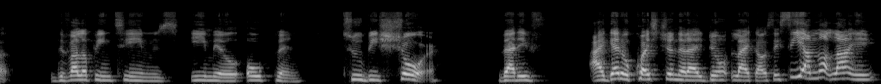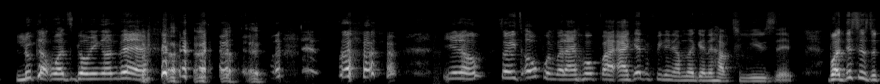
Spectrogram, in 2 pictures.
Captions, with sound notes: developing team's email open to be sure that if I get a question that I don't like, I'll say, "See? I'm not lying. Look at what's going on there." -[laughs] -[laughs] So it's open, but I get the feeling I'm not going to have to use it. But this is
